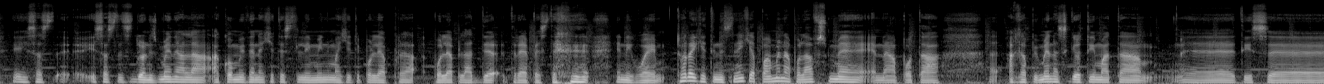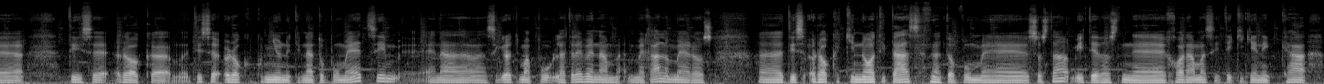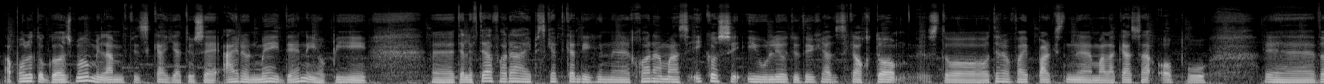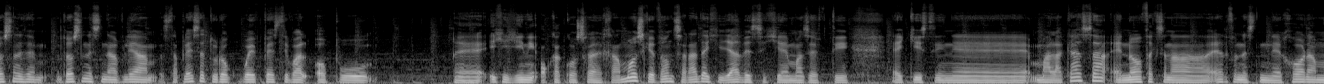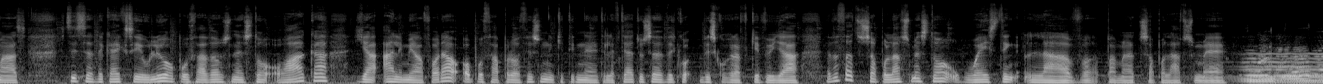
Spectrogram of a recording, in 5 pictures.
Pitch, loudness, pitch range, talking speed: 105 Hz, -23 LUFS, 100-115 Hz, 140 wpm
